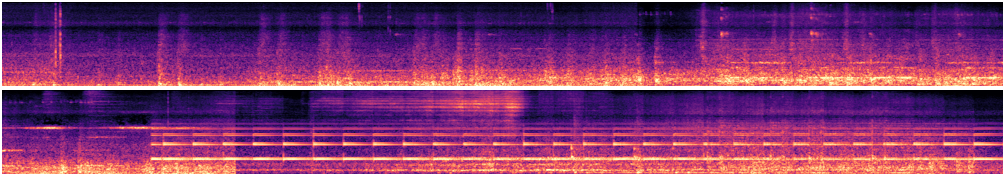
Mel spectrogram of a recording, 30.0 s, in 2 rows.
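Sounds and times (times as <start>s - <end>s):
train wheels rumbling on rail: 0.0s - 18.6s, 19.6s - 30.0s
train whine and squeal: 0.0s - 30.0s
steady ringing tone: 17.3s - 30.0s.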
